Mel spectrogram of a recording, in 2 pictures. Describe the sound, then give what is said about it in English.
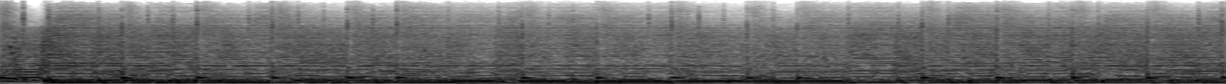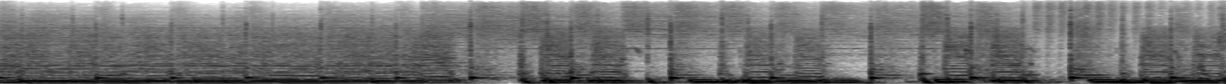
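A loud, dense emo rock track plays on Radio Warrington with heavy bass and driving full-band instrumentation, then breaks near the end into choppy stop-start hits. “So this song goes out to anyone who's going to emo prom tomorrow.”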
